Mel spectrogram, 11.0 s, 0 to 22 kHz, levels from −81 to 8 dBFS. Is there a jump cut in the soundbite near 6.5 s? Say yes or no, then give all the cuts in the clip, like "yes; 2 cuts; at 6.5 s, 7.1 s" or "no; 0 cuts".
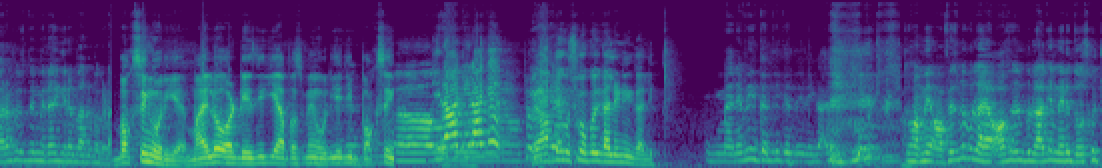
no; 3 cuts; at 1.0 s, 4.0 s, 9.0 s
